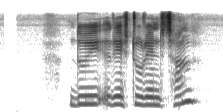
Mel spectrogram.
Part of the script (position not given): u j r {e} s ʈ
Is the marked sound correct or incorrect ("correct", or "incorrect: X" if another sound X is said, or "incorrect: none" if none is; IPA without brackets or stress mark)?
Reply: correct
